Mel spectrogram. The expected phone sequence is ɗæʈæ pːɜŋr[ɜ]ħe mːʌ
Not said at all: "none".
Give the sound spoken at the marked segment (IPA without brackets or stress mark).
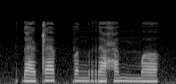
æ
